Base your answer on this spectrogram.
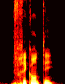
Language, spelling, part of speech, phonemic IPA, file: French, fréquenter, verb, /fʁe.kɑ̃.te/, Fr-fréquenter.ogg
- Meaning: 1. to frequent, to go to (a place) 2. to socialise with (people) 3. to flirt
